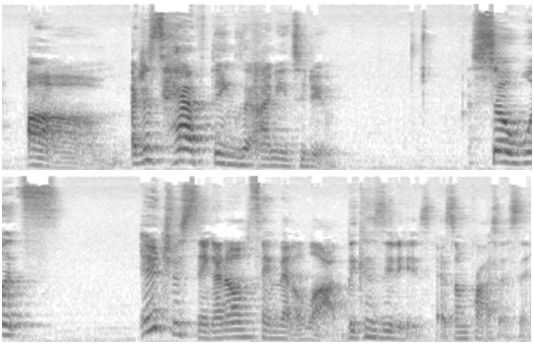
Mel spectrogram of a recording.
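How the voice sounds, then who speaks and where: In a room with audible echo, a woman speaks fairly quickly at a fairly low pitch with very wide pitch swings. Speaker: lifestyle vlogger. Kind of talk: casual vlog monologue. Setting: at home.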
